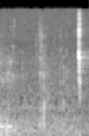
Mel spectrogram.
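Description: A crunchy bite into edible insects: soft, faint chewing noises, then one sharp, bright crackling crunch near the end. No one speaks.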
